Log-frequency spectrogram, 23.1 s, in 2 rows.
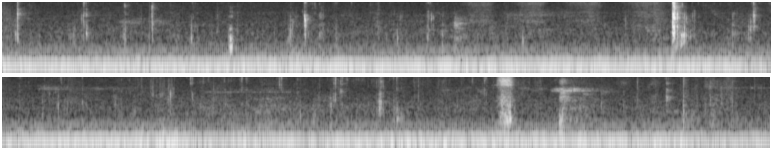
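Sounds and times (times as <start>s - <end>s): low electrical hum: 0.0s - 23.0s
chewing with wet mouth clicks: 0.2s - 6.8s, 10.0s - 18.9s, 20.9s - 22.6s.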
